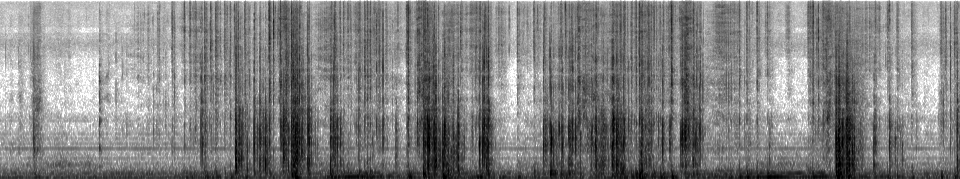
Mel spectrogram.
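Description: A metal utility-knife blade shaves and cuts into a dry, solid, palm-sized green Dettol bar soap held in one hand, sending curls and chips falling off. Crisp scraping and crunching strokes come in repeated bursts, some louder and brighter, over a steady low hum.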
